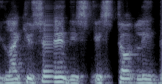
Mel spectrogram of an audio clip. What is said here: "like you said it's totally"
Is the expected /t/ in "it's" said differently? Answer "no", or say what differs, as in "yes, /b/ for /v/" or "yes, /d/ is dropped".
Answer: yes, /s/ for /t/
